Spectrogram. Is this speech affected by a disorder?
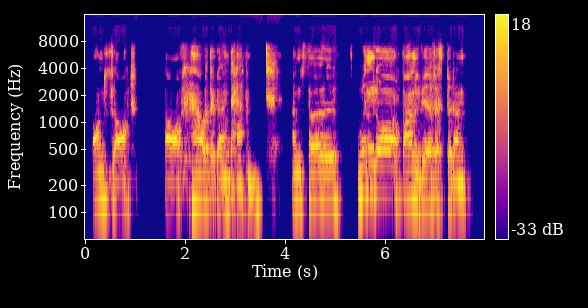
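Yes: profound deafness; congenital, born deaf.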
